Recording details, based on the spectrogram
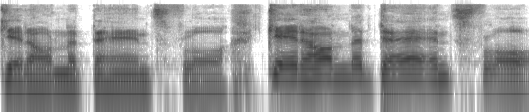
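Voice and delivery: put-on slow, irritating, annoying American accent. Speaker quoting the listener's old character, in an annoying American accent. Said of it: "in the most annoying American accent".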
